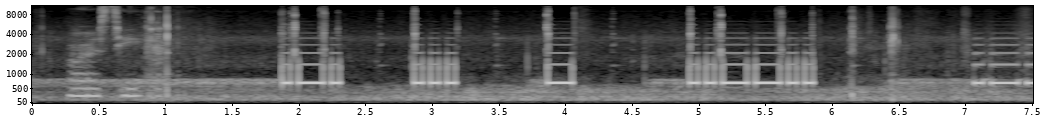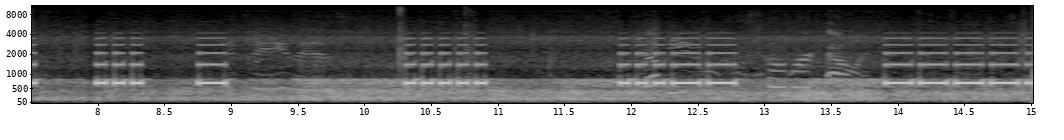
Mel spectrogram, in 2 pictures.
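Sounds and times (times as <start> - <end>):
radio receiver hiss: 0.0 - 15.0
morse code beeps: 1.8 - 3.2, 3.8 - 4.1, 4.9 - 5.9, 7.0 - 9.0, 10.3 - 11.0, 11.9 - 12.9, 13.9 - 15.0.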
